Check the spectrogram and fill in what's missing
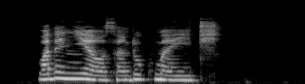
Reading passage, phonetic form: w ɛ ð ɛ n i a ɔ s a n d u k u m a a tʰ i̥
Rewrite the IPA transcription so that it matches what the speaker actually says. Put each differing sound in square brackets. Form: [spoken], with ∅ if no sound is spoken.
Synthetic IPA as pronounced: w [a] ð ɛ [ɲ] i a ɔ s a n d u k u m a [i] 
